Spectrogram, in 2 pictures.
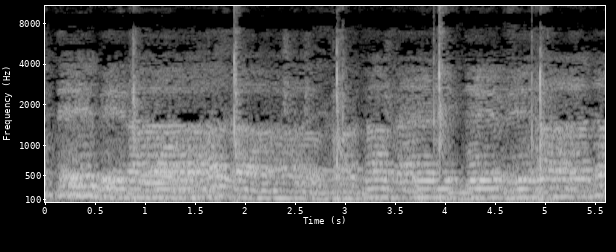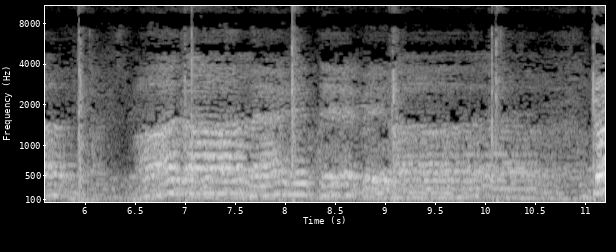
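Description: Group of men chanting a Punjabi noha together, with sharp chest-beating (matam) strikes about once a second keeping the rhythm. The chanting breaks off briefly about six seconds in, then resumes.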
